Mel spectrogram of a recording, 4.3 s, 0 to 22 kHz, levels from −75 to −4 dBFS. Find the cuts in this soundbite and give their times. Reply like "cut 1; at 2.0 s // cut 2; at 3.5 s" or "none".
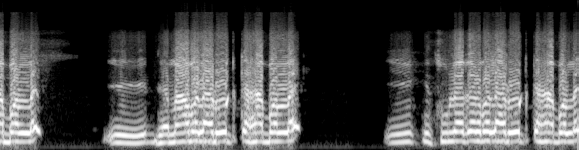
none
